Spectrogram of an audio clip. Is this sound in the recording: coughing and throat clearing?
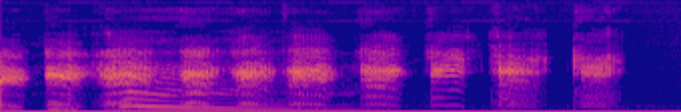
no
